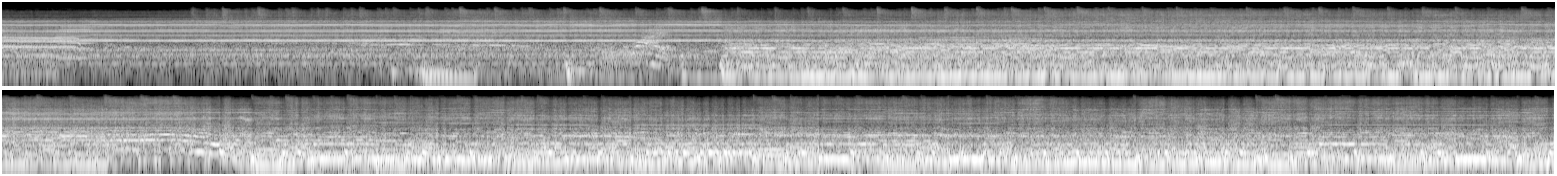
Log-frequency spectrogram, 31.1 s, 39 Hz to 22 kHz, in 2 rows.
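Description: Live garage rock band playing: a held organ chord opens, bass comes in after a few seconds, and the full band with drums kicks in about 18 seconds in.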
